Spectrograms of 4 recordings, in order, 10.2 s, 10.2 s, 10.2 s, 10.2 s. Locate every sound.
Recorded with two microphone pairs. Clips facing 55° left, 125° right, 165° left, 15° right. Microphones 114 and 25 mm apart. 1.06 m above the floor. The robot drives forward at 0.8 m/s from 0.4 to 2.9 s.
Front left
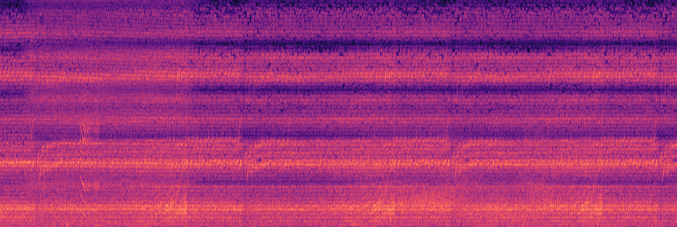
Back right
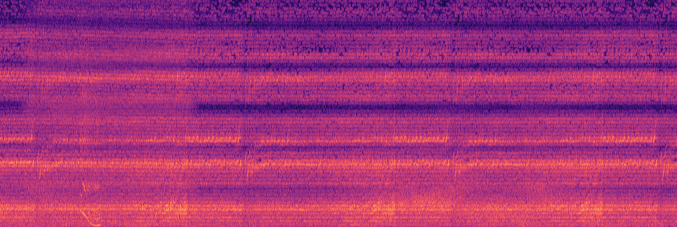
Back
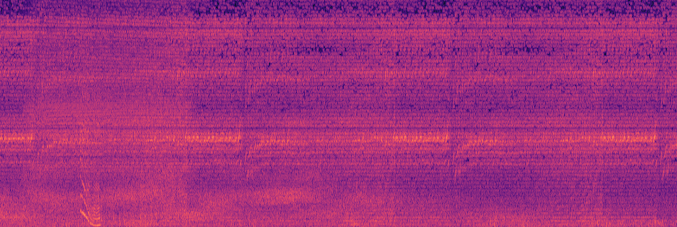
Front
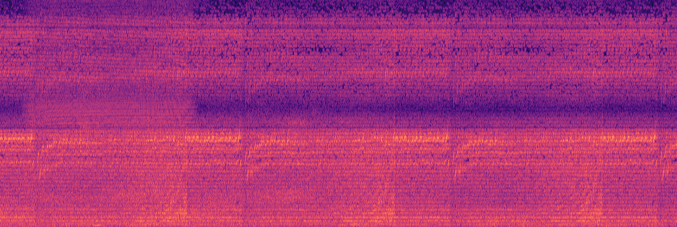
0.0 s a drone: 40° right
1.2 s a cupboard door: 170° right; by 1.5 s 175° right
